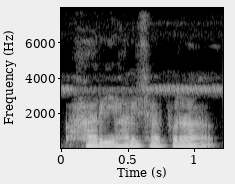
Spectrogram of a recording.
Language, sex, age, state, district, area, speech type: Bodo, male, 18-30, Assam, Chirang, urban, spontaneous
